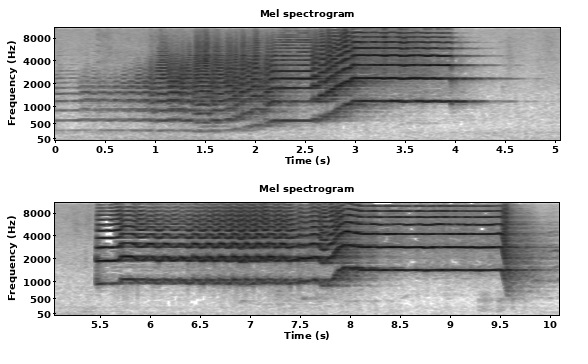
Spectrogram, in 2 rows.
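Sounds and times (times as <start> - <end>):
solo trumpet high note: 0.0 - 10.0.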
